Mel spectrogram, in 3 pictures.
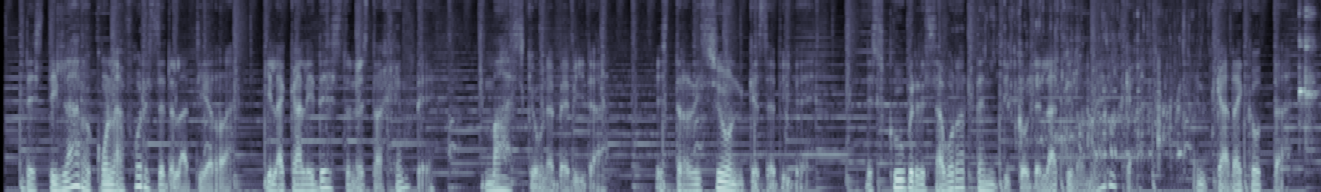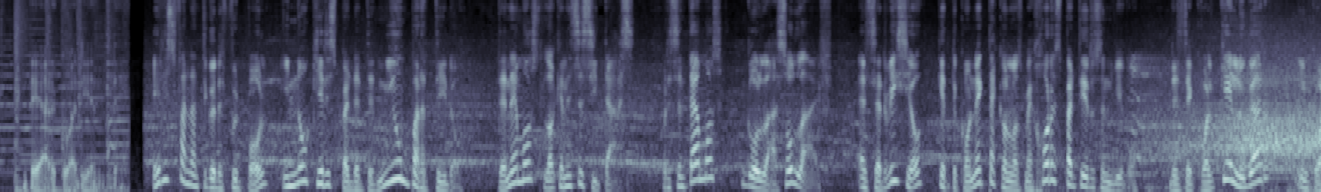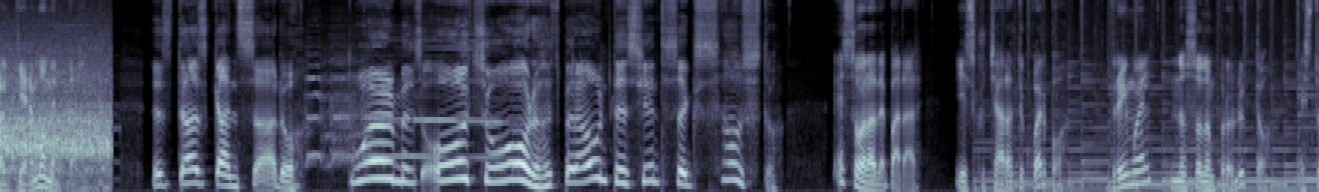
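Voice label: Spanish COMMERCIAL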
